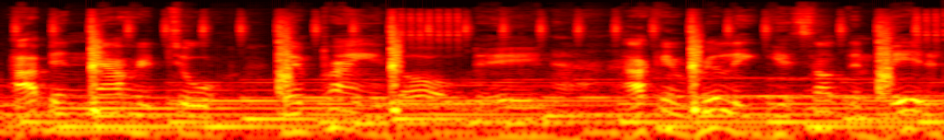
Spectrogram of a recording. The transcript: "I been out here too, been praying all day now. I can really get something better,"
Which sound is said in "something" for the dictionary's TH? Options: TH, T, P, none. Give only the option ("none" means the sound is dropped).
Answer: TH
